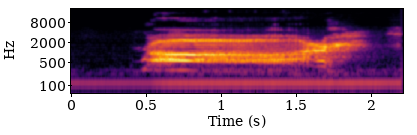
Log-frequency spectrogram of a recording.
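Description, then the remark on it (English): A man lets out a single drawn-out roar with his voice, imitating a wild animal's primal roar, loud, holding for about a second and a half before trailing off, with a low steady hum underneath. “That's my animal primal nature sound roaring.”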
